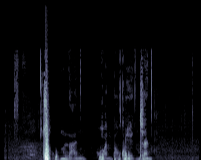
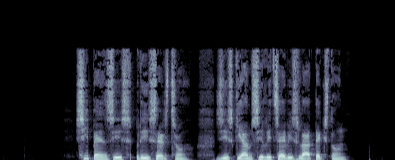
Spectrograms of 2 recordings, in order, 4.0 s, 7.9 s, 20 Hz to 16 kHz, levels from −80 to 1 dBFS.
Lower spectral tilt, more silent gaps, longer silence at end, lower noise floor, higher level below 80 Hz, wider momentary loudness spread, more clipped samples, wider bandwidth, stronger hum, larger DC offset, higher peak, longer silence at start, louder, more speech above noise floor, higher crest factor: first, -5.5 dB/octave vs -4 dB/octave; neither; about the same, 1.05 s vs 1 s; second, -62 dBFS vs -80 dBFS; first, -42 dBFS vs -52 dBFS; first, 26 LU vs 9 LU; neither; about the same, 11.5 kHz vs 11.5 kHz; neither; neither; about the same, 0 dBFS vs -2 dBFS; second, 0.85 s vs 1.55 s; about the same, -17 LUFS vs -17 LUFS; second, 29 dB vs 63 dB; first, 22 dB vs 16 dB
